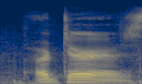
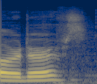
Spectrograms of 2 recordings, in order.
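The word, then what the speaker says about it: hors d'oeuvres: Is that how you spell or derves? Okay. I didn't think so. Okay. Okay. Okay. Okay. Okay. It's like, "No way." Uh, because French people don't pronounce the H.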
